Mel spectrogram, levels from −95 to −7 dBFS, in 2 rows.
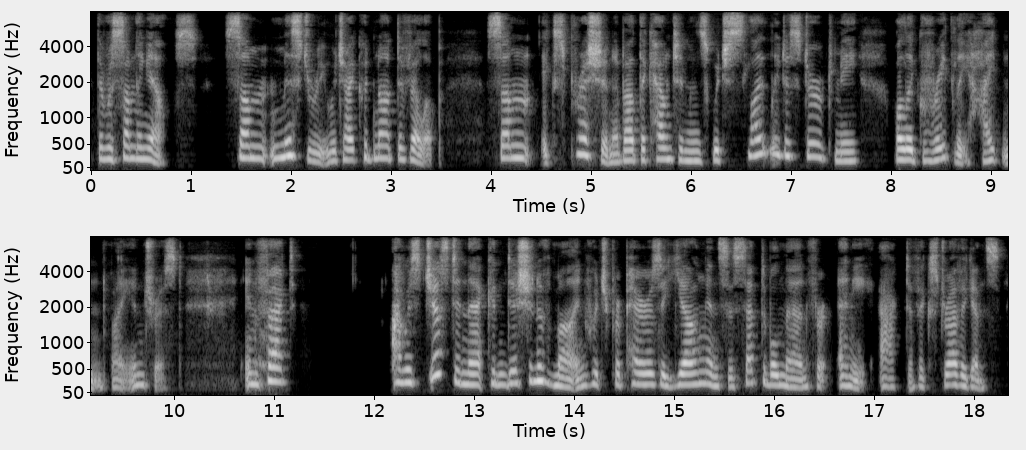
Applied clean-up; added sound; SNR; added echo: neural mask model Resemble Enhance denoiser.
